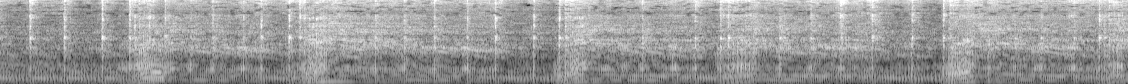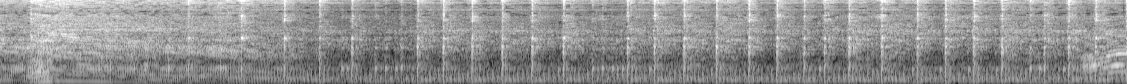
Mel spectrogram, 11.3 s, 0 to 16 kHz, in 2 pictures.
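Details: Husqvarna 550XP Mark 2 chainsaw after a gas tank swap, possibly seeping slightly at the fuel line: several hard revs that drop back, then a steady fast idle. It starts easily and runs smoothly.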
